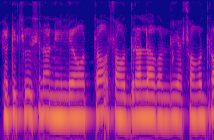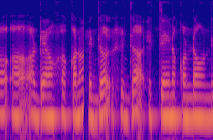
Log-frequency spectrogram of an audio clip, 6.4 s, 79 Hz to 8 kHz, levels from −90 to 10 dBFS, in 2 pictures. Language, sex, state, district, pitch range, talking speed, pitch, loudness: Telugu, male, Andhra Pradesh, Guntur, 170-180 Hz, 85 wpm, 175 Hz, -31 LUFS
